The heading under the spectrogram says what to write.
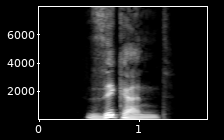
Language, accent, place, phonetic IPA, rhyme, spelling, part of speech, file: German, Germany, Berlin, [ˈzɪkɐnt], -ɪkɐnt, sickernd, verb, De-sickernd.ogg
- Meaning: present participle of sickern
